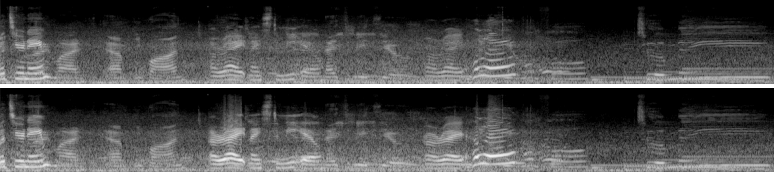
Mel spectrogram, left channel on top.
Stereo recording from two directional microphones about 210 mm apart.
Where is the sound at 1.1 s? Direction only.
5° left (ahead or behind).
